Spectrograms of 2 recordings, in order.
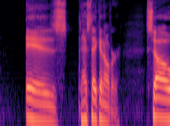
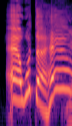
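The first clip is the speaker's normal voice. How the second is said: high, slow, stretched-out disbelief; dragged-out high what the hell; shocked outburst; 14 semitones higher, 4 dB louder, much slower than usual. Retold or imitated. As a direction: squeak it out like a stunned customer. Guy shocked by AI drive-thru bill.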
